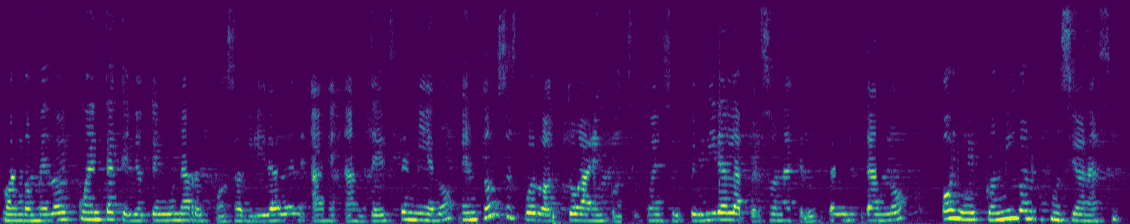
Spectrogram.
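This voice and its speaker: An adult woman, a therapist giving measured, reflective interview answers that slow down to stress key points. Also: on the high side, fairly even intonation, a little mellow, poor audio. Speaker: logotherapist and thanatologist guest. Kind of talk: calm explanatory interview answers.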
